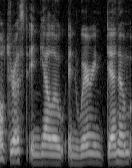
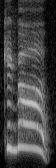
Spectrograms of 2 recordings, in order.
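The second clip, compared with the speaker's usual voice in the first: much higher, much louder yell; 9 dB louder than usual. Acted. Bob yelling to the confused crowd. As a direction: belt it out over the crowd. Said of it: "shrugs and yells".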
